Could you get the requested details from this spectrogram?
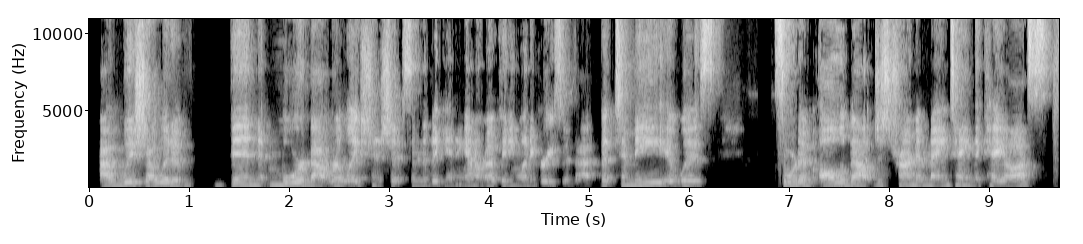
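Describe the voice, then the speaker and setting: A woman's voice: on the low side, fairly bright tone. Chatty woman coaching on an echoey call. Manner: chatty, acts out dialogue, many fillers. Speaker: team leader on a video call. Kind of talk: casual coaching talk. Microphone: video call.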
